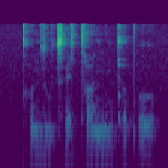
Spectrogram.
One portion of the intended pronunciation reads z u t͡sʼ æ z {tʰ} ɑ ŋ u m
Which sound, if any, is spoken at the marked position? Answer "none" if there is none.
tʰ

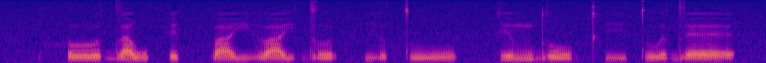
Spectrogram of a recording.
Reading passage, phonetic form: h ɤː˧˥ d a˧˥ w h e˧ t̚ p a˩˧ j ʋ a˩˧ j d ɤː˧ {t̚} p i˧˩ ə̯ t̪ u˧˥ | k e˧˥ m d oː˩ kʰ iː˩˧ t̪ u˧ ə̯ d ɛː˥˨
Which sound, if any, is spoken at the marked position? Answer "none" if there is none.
t̚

